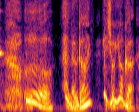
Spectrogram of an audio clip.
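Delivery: high cooing yogurt voice; talking yogurt voice. Retold or imitated. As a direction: coo like a friendly talking yogurt. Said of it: "a little scenario, an embellishment".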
